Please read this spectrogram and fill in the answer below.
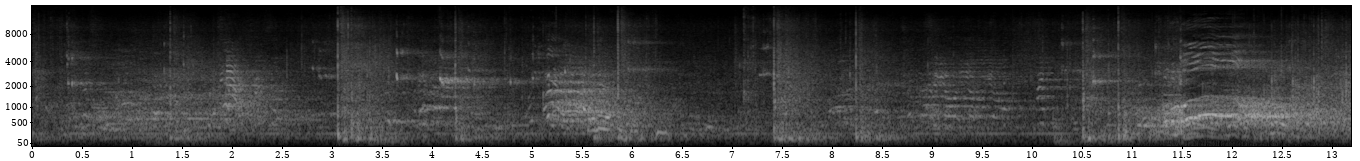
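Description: Volleyball being hit during a rally: several sharp smacks of hand on ball, a few seconds apart, over voices and shouts from the crowd and players.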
